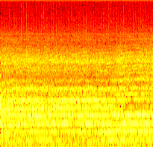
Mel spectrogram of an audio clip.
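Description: A congregation or choir singing a church hymn together, holding one long note.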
